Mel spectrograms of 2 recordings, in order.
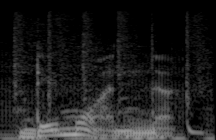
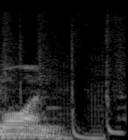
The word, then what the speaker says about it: Des Moines: This is a city that was originally, it was incorporated in 8, would be said Des Moines, but in America. Des Moines. Oh, Des Moines, like Moines. So Des Moines, like that.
